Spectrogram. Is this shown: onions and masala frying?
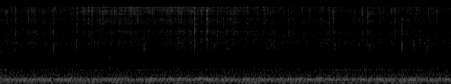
yes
